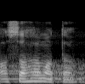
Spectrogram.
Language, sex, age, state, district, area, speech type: Odia, male, 18-30, Odisha, Dhenkanal, urban, read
